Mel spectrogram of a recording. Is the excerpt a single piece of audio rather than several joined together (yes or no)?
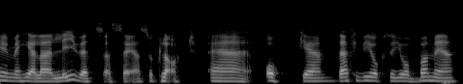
no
